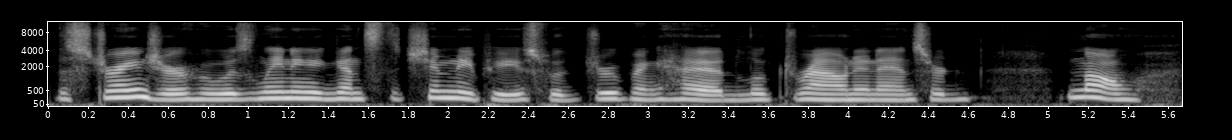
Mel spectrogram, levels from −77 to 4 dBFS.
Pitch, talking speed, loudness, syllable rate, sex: 200 Hz, 170 wpm, -17 LUFS, 5.2 syllables/s, female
